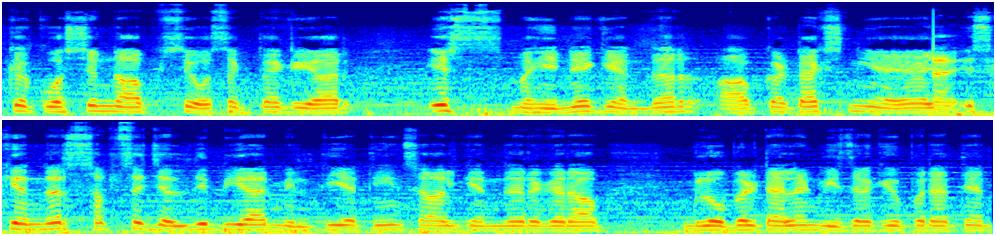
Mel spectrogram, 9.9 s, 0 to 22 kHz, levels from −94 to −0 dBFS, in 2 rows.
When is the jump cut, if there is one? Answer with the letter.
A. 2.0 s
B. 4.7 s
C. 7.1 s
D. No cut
B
